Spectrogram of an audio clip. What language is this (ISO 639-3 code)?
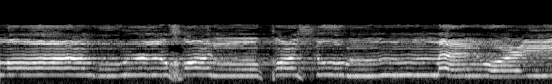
ara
